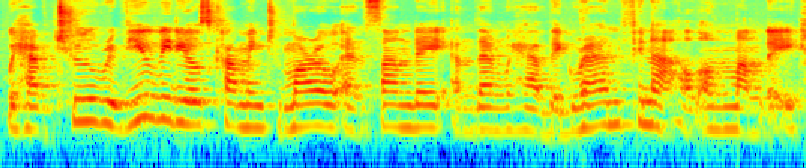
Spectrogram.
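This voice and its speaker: A woman's voice: mid-range voice, steady tone, brisk, fairly bright tone. A young woman from Sweden, a native Swedish speaker with a Swedish accent, answering viewer questions in a casual vlog, thoughtful and hesitant as she searches for words. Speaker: vlogger and personal trainer. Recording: echoey room with faint ambient noise.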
